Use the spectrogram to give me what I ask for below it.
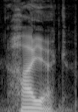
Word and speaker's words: Hajek: Libor Hadshek, I'm pretty sure that's how it's pronounced. – Mm-mm. Scored no. What? Hajek. Hajek.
